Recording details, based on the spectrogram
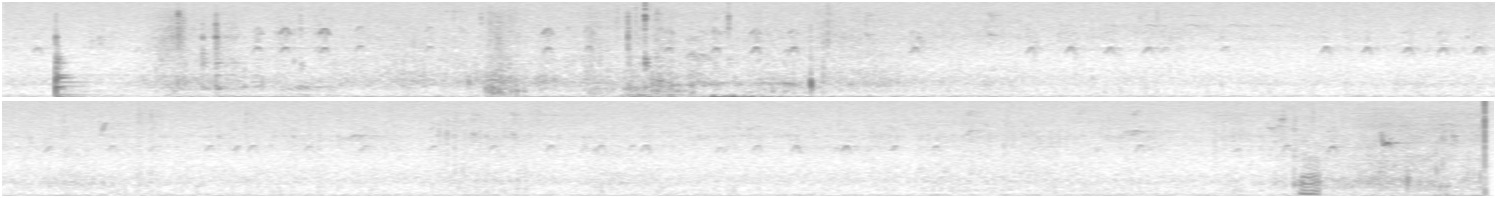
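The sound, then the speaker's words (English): Wild birds that have not been captured give repeated short, sharp alarm calls from up in the treetops, a steady series of chips over outdoor background noise, with some louder rustling and knocks in the first few seconds. “There's still some wild birds not captured up in the treetops, and they were giving alarm calls, and now they're grading into tubes.”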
